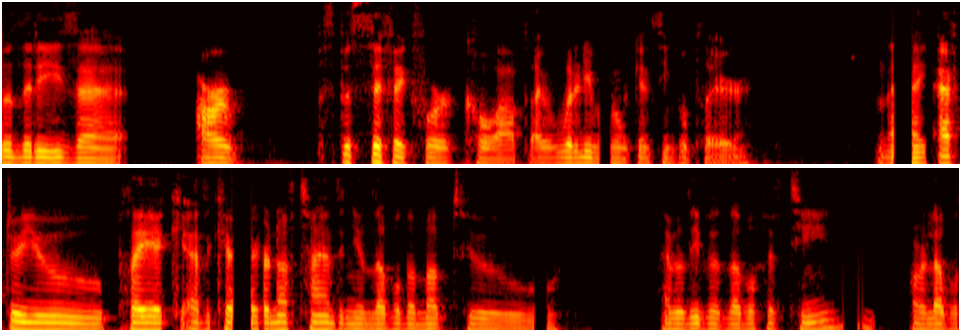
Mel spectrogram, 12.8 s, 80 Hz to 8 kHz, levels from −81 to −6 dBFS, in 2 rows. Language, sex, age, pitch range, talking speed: English, male, 30-49, 100-115 Hz, 165 wpm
